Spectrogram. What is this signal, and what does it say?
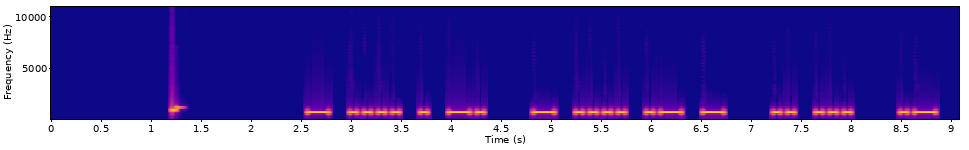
Morse code, heard as a keyed tone, about 17 wpm, 700 Hz. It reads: THEN THAT IS A
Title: Sentences from Top 1000 Words - Review Part 4 - 17wpm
